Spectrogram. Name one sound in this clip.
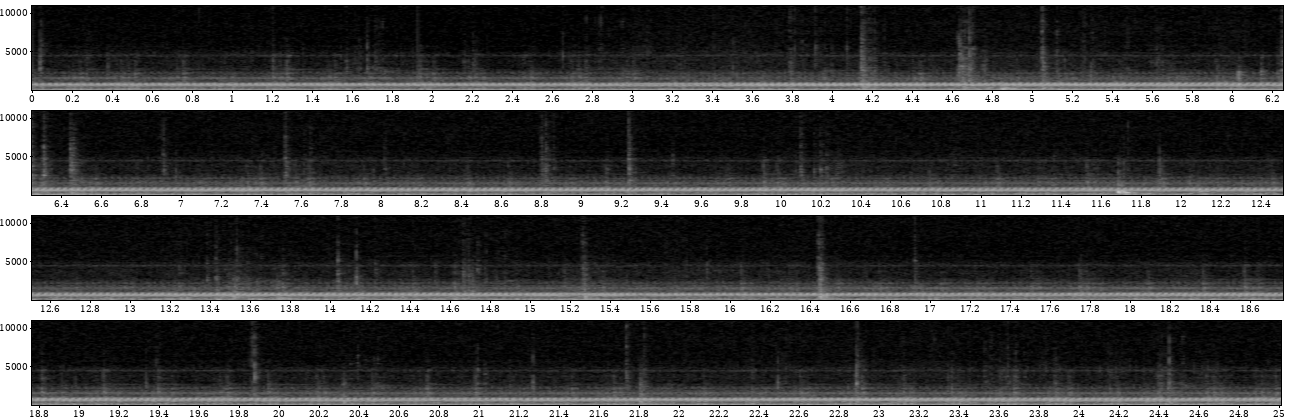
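A clockwork mechanism whirs steadily.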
